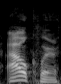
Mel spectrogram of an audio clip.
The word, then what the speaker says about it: Eau Claire: Eau Claire, thank you.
